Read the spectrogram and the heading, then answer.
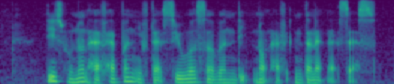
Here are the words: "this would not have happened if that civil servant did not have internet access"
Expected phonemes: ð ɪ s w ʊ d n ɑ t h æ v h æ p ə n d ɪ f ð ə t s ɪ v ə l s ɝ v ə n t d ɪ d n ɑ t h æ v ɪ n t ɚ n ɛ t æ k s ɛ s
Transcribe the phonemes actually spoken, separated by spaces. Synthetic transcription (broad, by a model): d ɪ s w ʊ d n ɑ t h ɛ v h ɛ p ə n ɪ f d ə t s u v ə s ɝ v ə n d ɪ d n ɑ t h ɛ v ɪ n t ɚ n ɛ t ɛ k s ɛ s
